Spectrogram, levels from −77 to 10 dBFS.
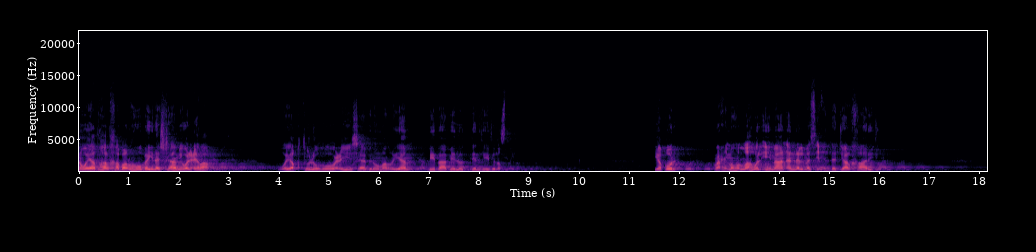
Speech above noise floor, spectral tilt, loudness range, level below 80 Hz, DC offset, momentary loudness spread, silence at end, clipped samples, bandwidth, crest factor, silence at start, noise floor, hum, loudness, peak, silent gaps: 40 dB; -4 dB/octave; 8 LU; -76 dBFS; under 0.1%; 19 LU; 1.3 s; under 0.1%; 13.5 kHz; 22 dB; 0 s; -71 dBFS; 50 Hz at -75 dBFS; -31 LUFS; -10 dBFS; none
